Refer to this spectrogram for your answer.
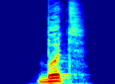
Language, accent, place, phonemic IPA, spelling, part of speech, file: German, Germany, Berlin, /bʊt/, Butt, noun, De-Butt.ogg
- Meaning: 1. European flounder (Platichthys flesus) 2. lefteye flounder (fish of the family Bothidae) 3. turbot (fish of the family Scophthalmidae)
